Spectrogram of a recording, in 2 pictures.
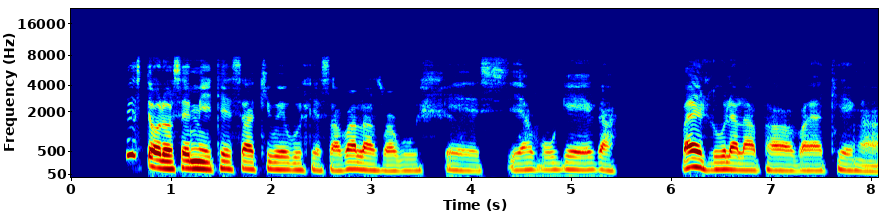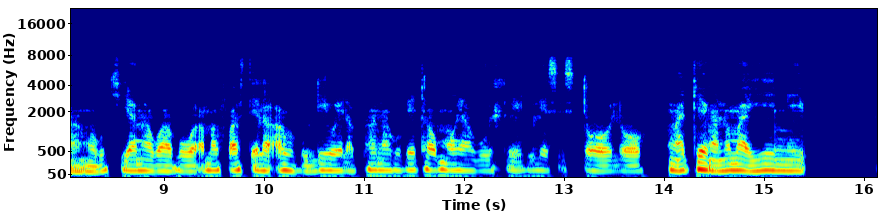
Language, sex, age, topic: North Ndebele, male, 36-49, health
